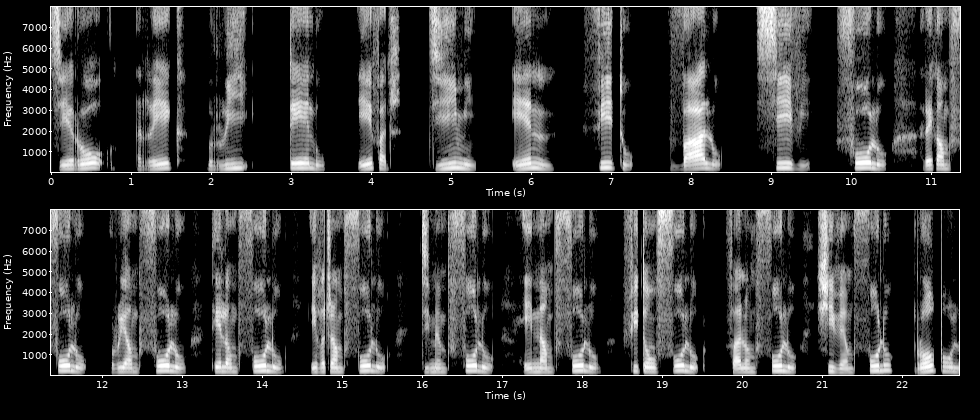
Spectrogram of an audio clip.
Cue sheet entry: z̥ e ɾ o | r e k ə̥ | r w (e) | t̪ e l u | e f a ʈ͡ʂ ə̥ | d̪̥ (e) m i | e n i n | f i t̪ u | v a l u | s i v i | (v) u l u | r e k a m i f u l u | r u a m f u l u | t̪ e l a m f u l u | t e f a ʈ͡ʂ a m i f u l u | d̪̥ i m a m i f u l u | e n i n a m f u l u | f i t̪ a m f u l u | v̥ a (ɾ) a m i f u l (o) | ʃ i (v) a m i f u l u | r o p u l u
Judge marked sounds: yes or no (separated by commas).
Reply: no, no, no, no, no, yes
